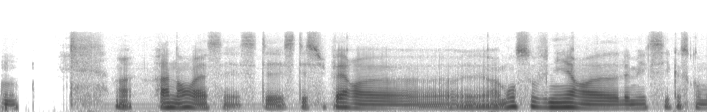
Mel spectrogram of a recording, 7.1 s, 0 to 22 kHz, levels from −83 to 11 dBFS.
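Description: Speech over a WebRTC call path, band-limited to nothing above 8 kHz in a way that fits the G.722 codec, with no technical faults to report.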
